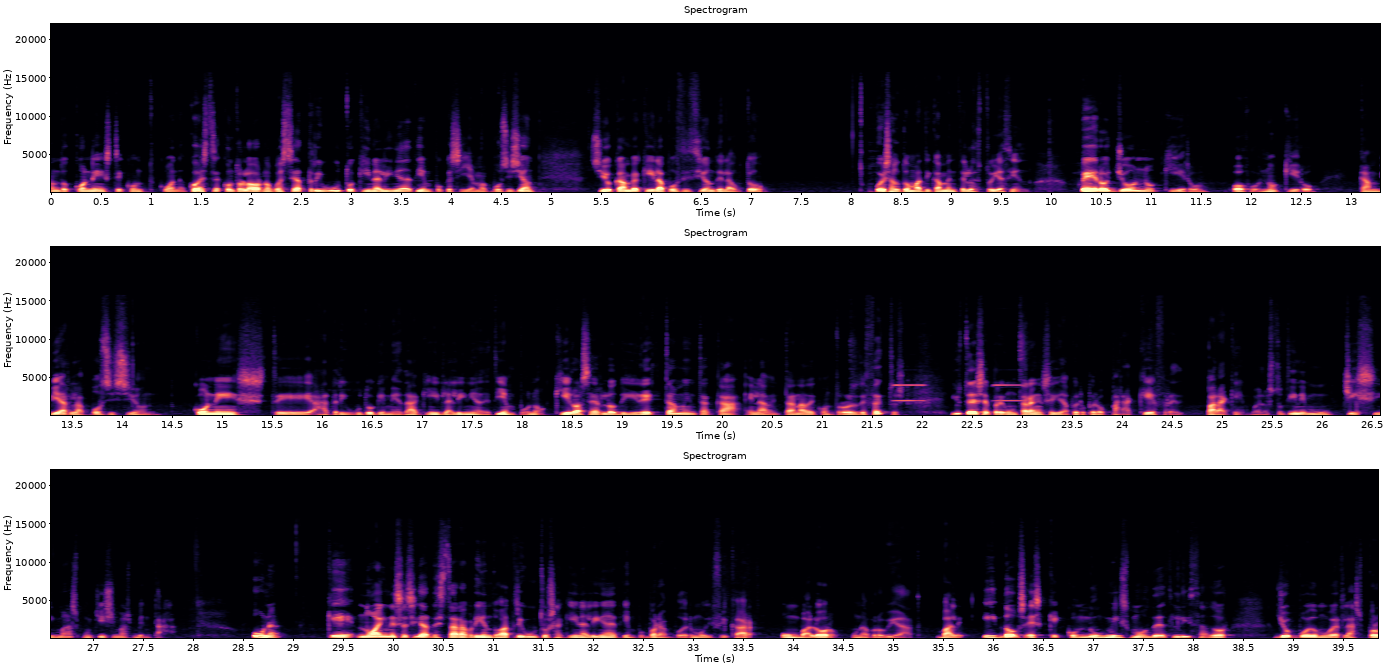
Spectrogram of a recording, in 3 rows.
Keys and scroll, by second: 10.0 ctrl+z.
